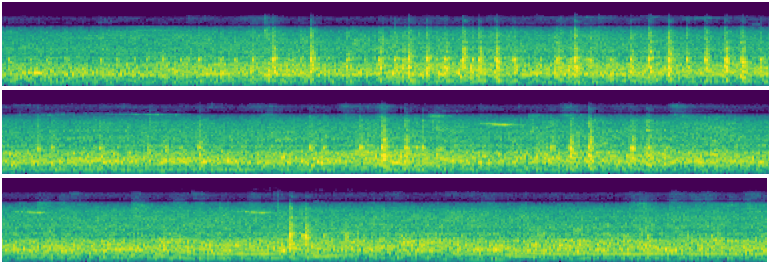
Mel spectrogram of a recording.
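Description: A bus engine hums as it drives along.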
